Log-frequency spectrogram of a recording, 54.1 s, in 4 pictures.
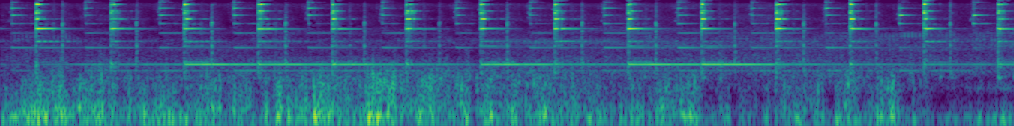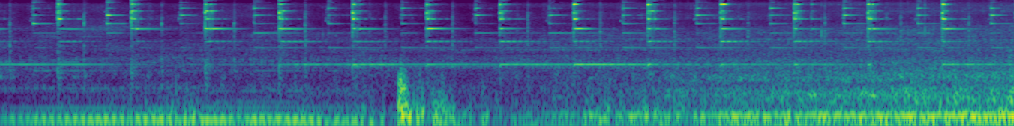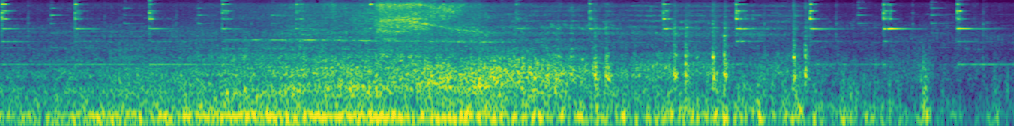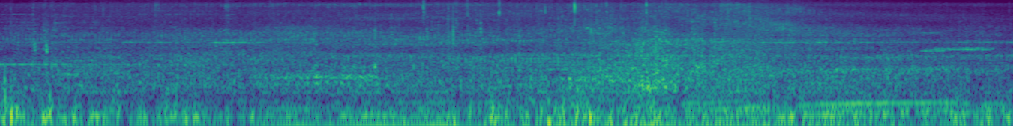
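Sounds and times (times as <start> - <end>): level crossing bell ringing: 0.0 - 32.0, 35.9 - 41.6
diesel locomotive rumble: 0.0 - 54.0.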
